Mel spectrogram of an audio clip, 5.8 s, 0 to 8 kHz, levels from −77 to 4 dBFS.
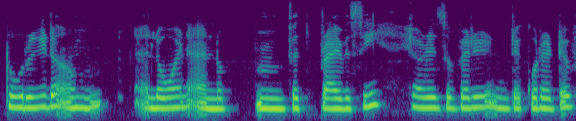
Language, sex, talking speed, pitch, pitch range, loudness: English, female, 135 wpm, 225 Hz, 215-240 Hz, -14 LUFS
